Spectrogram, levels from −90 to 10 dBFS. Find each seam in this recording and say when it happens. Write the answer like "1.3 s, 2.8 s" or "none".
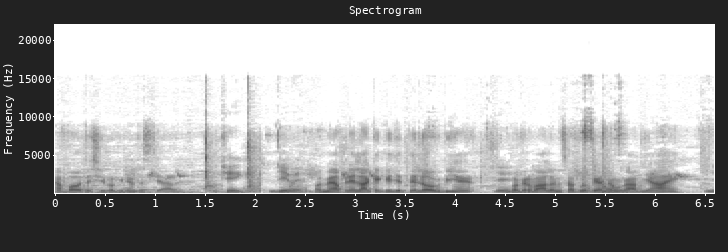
none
